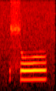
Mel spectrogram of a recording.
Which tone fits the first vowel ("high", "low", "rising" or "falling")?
high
